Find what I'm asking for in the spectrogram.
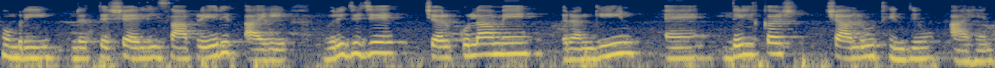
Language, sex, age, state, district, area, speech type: Sindhi, female, 45-60, Uttar Pradesh, Lucknow, rural, spontaneous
